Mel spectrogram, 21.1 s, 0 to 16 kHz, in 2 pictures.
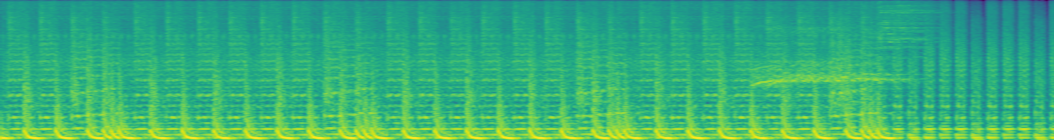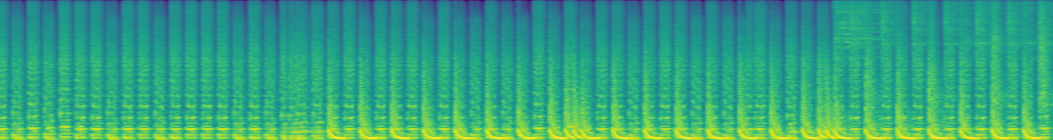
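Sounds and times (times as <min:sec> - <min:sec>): fast hardcore rave music: 0:00.0 - 0:09.7, 0:12.3 - 0:21.0
booming kick drum: 0:13.9 - 0:21.0
hi-hats and cymbals: 0:18.9 - 0:21.0.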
